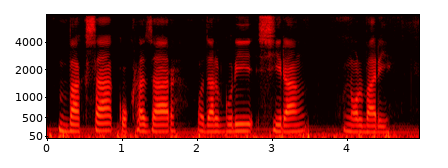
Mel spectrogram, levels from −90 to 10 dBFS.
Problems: constant background noise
